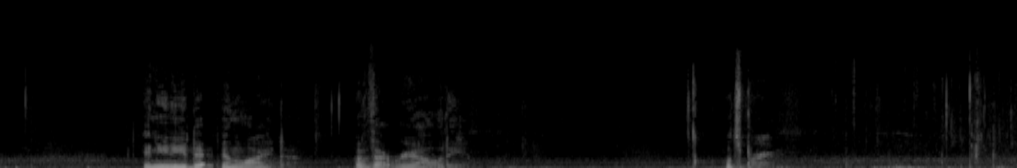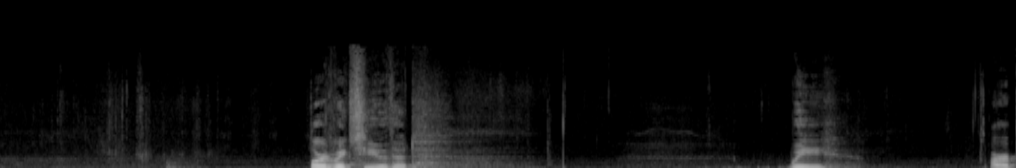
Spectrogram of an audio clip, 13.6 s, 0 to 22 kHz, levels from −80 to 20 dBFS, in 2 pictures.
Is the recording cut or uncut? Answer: cut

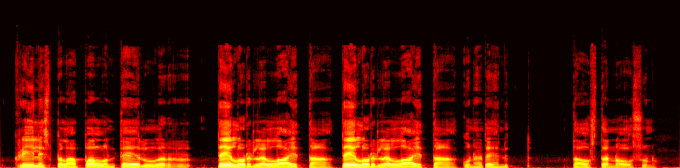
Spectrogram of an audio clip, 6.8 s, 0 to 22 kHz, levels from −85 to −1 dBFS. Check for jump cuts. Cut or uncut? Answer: cut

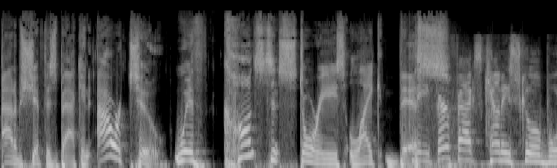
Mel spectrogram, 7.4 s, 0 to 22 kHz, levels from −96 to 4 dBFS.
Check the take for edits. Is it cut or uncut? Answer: cut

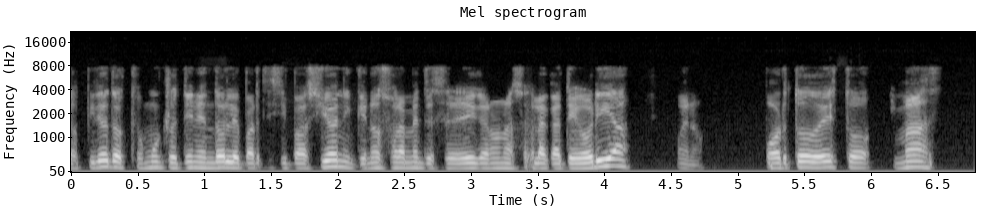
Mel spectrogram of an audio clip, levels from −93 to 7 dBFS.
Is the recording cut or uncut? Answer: uncut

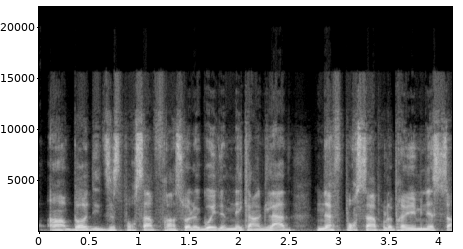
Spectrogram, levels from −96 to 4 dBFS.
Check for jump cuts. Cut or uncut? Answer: uncut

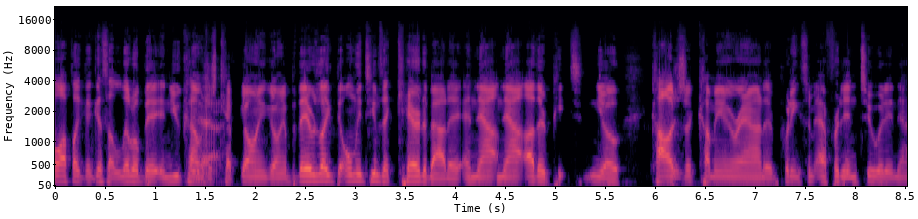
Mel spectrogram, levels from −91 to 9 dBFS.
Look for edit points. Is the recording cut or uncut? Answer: cut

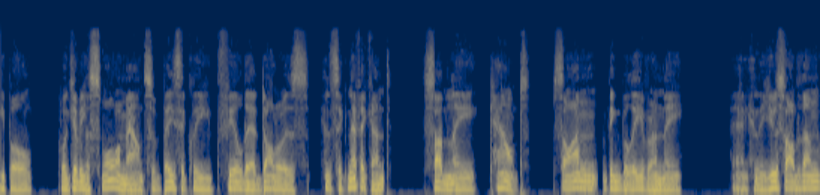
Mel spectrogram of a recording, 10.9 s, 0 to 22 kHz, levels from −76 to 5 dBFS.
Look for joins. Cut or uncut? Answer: cut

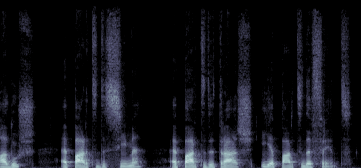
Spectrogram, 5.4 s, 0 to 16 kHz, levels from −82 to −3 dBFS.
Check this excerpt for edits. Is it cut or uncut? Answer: uncut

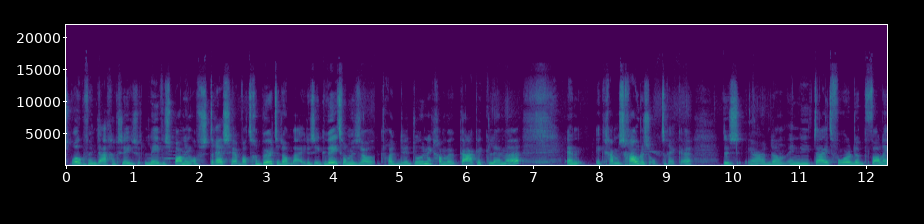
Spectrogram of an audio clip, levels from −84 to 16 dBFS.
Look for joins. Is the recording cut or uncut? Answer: cut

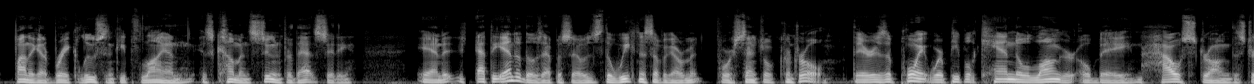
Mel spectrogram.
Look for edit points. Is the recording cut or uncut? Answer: cut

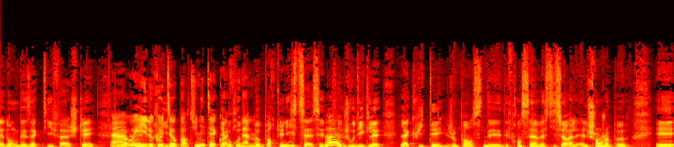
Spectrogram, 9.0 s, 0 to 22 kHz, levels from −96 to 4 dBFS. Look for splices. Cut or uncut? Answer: uncut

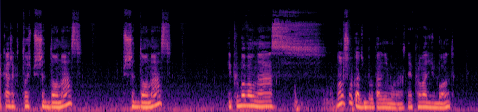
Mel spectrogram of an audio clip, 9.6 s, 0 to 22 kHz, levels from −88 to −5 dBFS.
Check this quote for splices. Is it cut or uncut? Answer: cut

